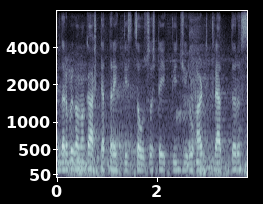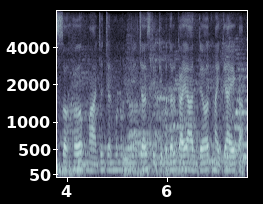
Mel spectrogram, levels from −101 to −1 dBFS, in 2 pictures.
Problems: constant background noise, continuous background conversations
